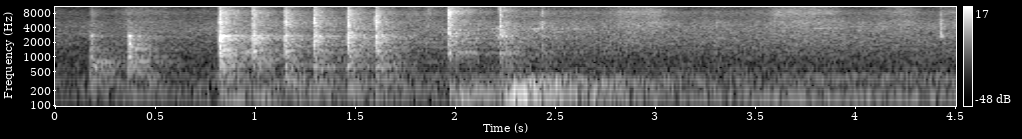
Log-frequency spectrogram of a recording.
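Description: Electric motor of a stainless-steel poultry plucking machine (1.5 kW) running with a steady low hum as the drum turns. There are a few sharp knocks in the first two seconds.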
